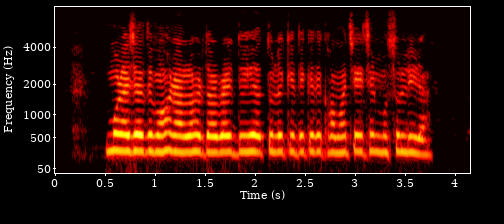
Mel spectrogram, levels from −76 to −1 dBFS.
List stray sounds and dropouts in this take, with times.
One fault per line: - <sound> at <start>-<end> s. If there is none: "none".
none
